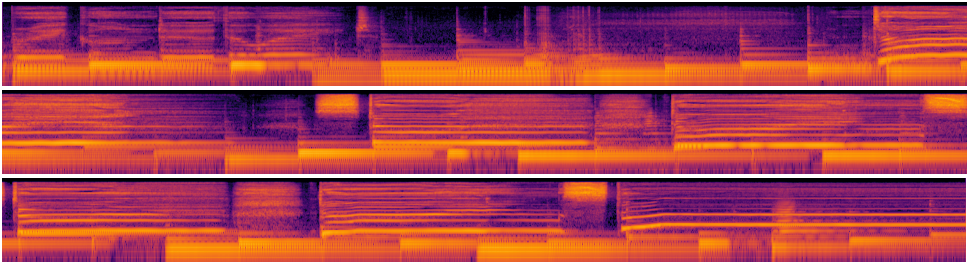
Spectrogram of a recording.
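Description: Hollow-body electric guitar picking a slow figure of single notes. From about four seconds in, a wordless singing voice joins it, sliding up into long held notes several times: a vocal imitation of what a dying star sounds like.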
